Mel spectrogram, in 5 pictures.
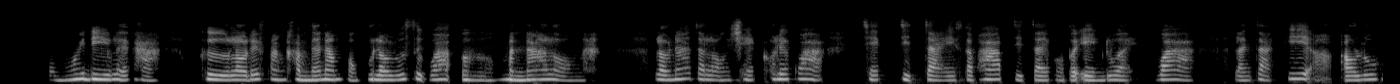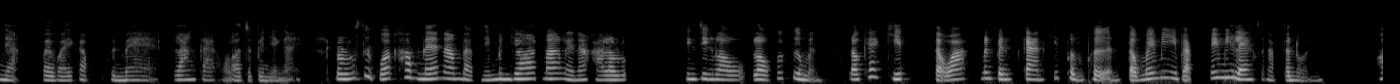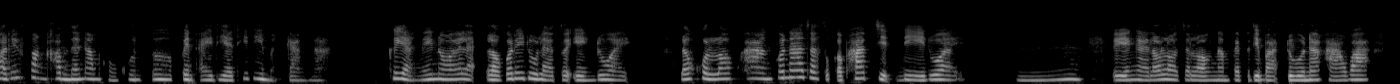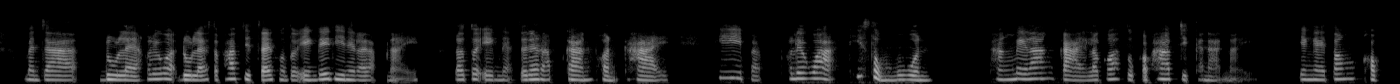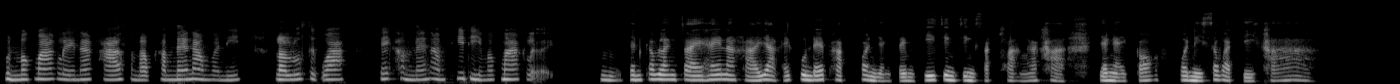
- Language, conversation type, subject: Thai, advice, ความเครียดทำให้พักผ่อนไม่ได้ ควรผ่อนคลายอย่างไร?
- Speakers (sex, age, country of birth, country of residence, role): female, 35-39, Thailand, Thailand, user; female, 40-44, Thailand, Thailand, advisor
- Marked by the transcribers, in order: tapping; drawn out: "อืม"; other background noise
